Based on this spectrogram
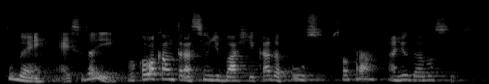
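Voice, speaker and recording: A man's voice: high-pitched, a little fast, gravelly. A man teaching an online music theory lesson, patient and encouraging, often checking in with the learner and singing single sustained notes while clapping the beat.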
